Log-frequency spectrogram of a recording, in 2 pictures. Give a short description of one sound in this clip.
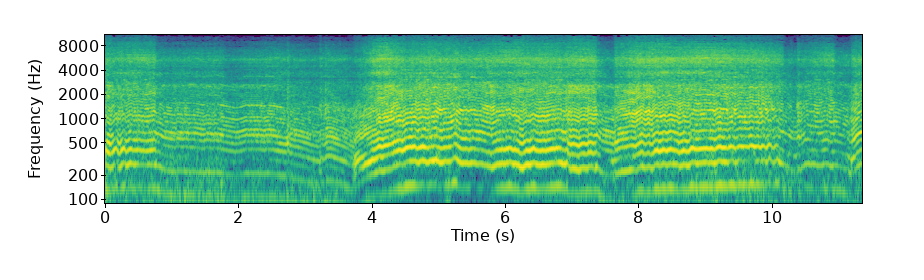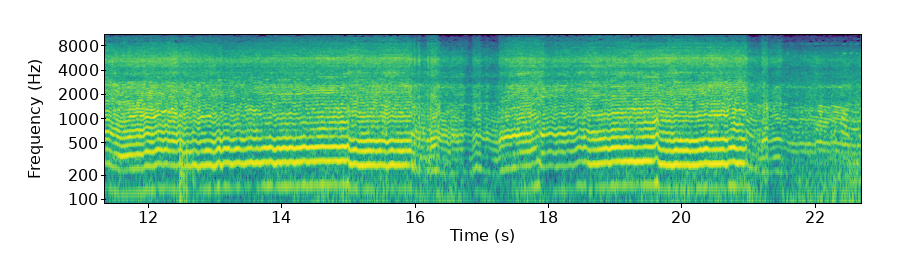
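A dirt bike engine revs hard close by, rising and falling as gears shift.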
